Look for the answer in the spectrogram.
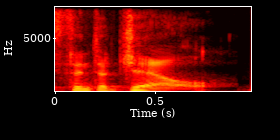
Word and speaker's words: Tintagel: And we note regarding pronunciation, oh, he's the one that said it's Tintagel. – Okay. – No, you're right. It's soft G before an E.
